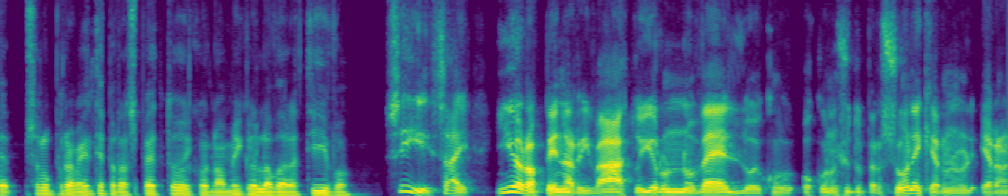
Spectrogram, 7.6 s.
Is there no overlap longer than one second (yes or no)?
yes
